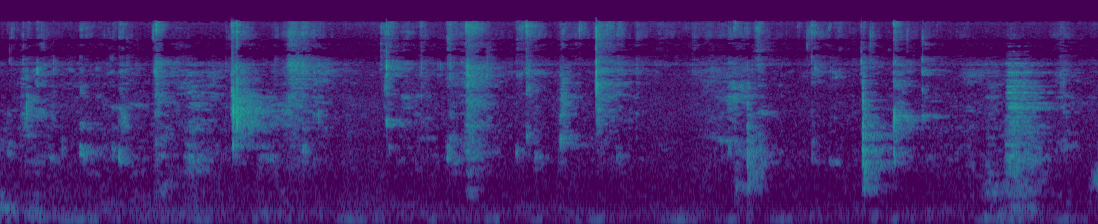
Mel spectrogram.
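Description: Someone chewing grilled chicken satay with her mouth closed: quiet, irregular wet mouth clicks and smacks, one sharper click about two seconds in.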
